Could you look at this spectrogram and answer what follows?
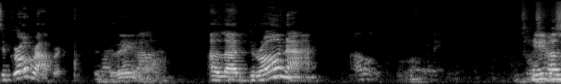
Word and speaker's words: ladrona: Now when we clap it out, ladrona, we have what? 3 syllables, and the accent naturally falls on the second to last syllable.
